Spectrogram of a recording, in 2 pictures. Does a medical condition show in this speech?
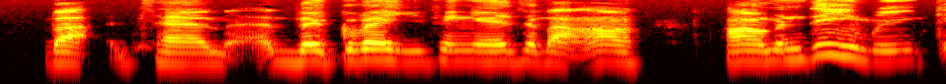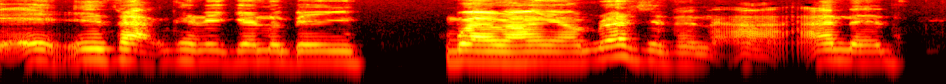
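Yes: quadriplegic cerebral palsy.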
